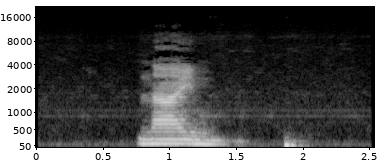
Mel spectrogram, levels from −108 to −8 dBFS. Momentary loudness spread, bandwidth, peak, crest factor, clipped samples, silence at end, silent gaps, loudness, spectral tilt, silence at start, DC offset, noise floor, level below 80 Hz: 16 LU; 7.2 kHz; -14 dBFS; 18 dB; under 0.1%; 0.55 s; none; -30 LUFS; -7.5 dB/octave; 0.75 s; under 0.1%; -69 dBFS; -44 dBFS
